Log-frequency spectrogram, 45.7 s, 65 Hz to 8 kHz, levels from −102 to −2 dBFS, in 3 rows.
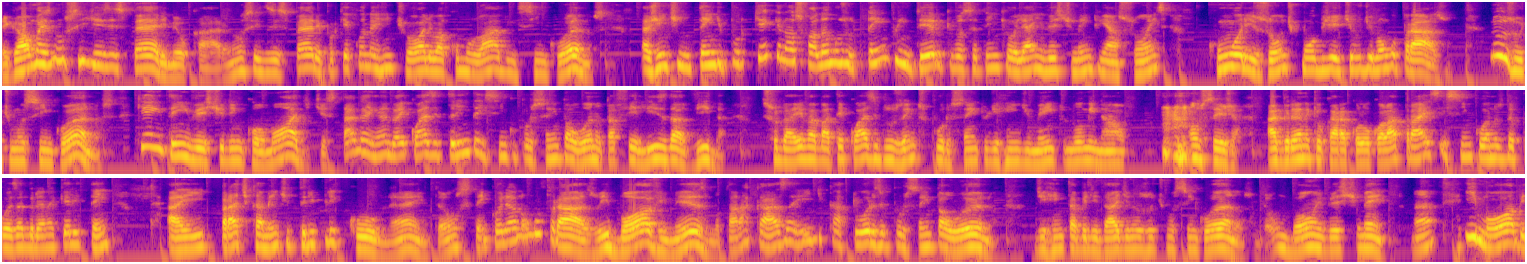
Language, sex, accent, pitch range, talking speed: Portuguese, male, Brazilian, 135-185 Hz, 170 wpm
